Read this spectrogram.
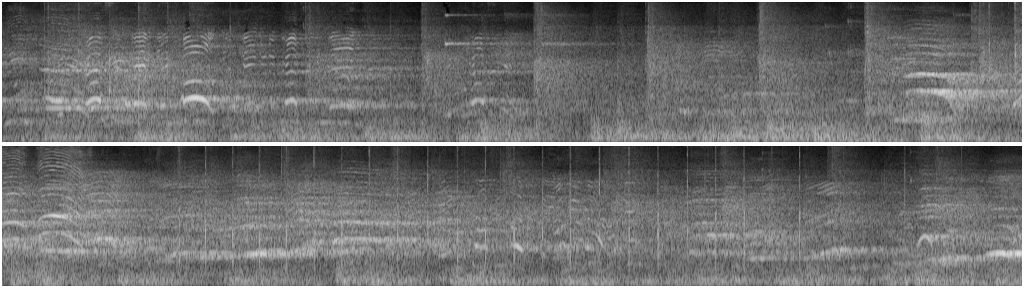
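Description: Voices of girls and onlookers call out in a large echoing gym.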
